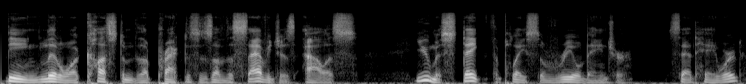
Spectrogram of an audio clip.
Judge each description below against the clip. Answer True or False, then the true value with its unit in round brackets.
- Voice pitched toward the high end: False (100 Hz)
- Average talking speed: True (155 wpm)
